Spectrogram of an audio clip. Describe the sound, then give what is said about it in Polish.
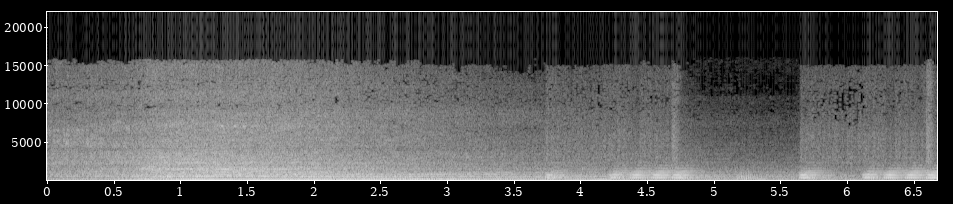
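A vehicle engine rumbles and revs as it moves slowly over uneven gravel inside a cave, its growl echoing off the walls; an early loud swell gives way to choppier, pulsing rumbles. “Wolno ruszyli po nierównej żwirowej powierzchni, a warkot silnika odbijał się echem od ścian i sklepienia jaskini.”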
